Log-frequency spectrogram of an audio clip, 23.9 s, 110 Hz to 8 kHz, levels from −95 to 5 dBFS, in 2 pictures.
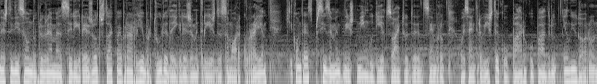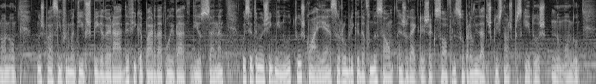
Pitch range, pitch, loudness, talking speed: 75-105 Hz, 90 Hz, -16 LUFS, 185 wpm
